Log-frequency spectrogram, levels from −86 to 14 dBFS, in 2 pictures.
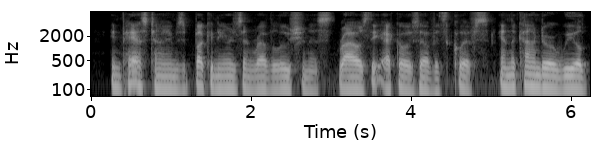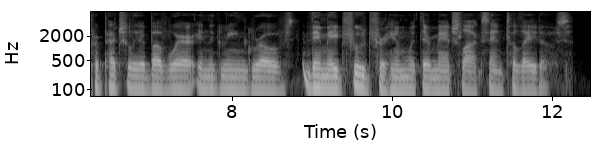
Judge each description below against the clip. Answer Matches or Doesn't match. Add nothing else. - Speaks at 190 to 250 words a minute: Doesn't match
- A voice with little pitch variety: Matches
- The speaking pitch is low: Matches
